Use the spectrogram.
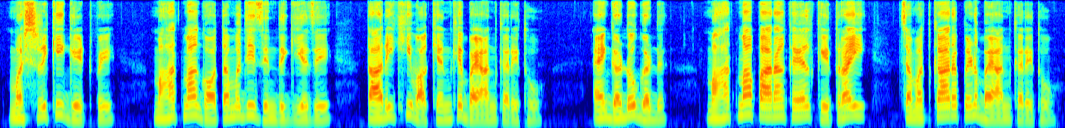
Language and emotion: Sindhi, neutral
